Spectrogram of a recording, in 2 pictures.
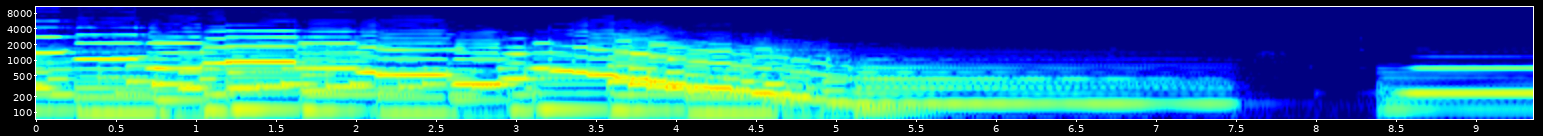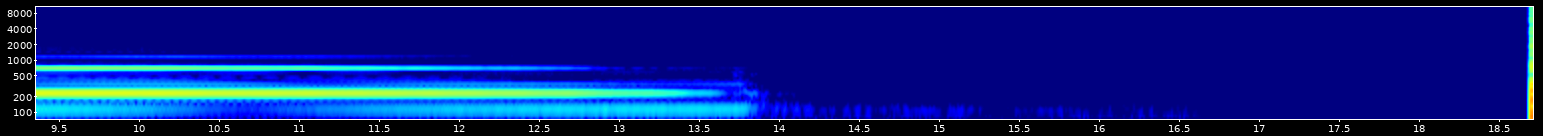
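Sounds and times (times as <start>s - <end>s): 
clarinet: 0.0s - 7.6s, 8.4s - 13.9s
piano: 0.0s - 7.6s, 8.3s - 13.8s.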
